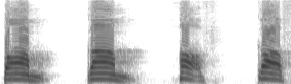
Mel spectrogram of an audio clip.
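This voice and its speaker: A man's voice: sits high, drawn-out words, clear, resonant tone. A man teaching a class, who quizzes the students, answers his own questions and repeats each point, calling students by affectionate terms. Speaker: English teacher.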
